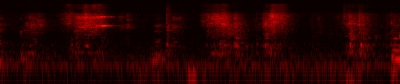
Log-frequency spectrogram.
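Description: Faint rustling and light handling noises from food and utensils at a dining table, with a brief high squeak about a second in.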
